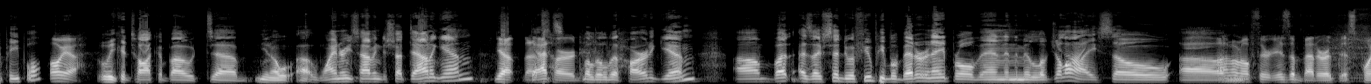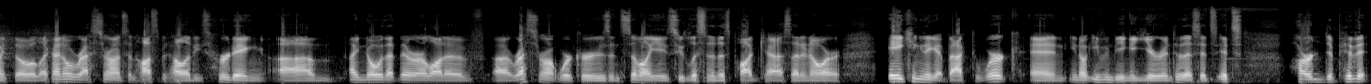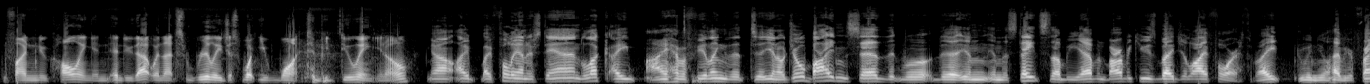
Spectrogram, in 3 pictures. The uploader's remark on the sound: It has also been awhile since the guys were able to get together face to face. This podcast was recorded at the Grape Guys backyard following the COVID-19 guidelines.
